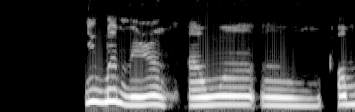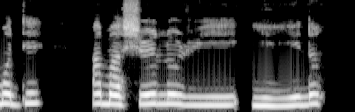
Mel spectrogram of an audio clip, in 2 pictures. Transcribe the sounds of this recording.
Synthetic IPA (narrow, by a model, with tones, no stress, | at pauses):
nĩ˦ɡ͡ba˦˨mĩ˨˦ɾ̃ã˦˨a˨w̃ɔ̃˧˨ | ɔ˧mɔ̃˦de˦ | a˦mãː˧˦ʃe˦ɾe˦lo˦ɾi˧jĩ˨je˨˦nã˦˨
